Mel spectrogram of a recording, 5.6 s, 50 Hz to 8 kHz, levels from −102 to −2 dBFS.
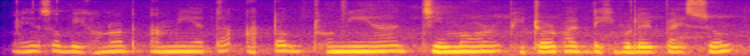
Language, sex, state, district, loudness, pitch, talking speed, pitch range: Assamese, female, Assam, Kamrup Metropolitan, -15 LUFS, 230 Hz, 115 wpm, 220-235 Hz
